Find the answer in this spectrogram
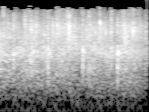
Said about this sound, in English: It's funny you're cheering about that.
